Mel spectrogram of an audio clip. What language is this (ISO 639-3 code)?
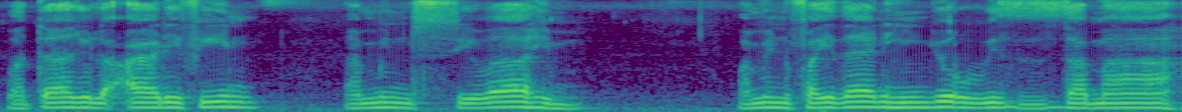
urd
